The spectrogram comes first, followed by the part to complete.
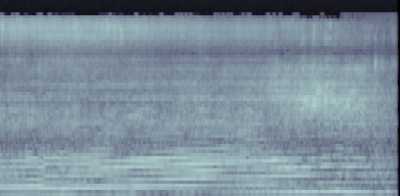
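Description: Rally car's engine pulling hard as the car accelerates away. The pitch dips briefly under a second in, then climbs steadily until the sound fades at the very end.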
